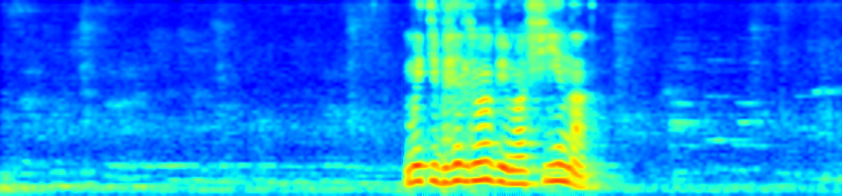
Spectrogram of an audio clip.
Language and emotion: Russian, positive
